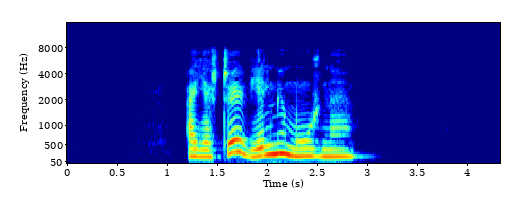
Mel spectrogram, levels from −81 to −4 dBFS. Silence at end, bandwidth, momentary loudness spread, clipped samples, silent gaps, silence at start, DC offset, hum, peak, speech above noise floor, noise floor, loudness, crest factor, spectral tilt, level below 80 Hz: 1.45 s; 8 kHz; 11 LU; under 0.1%; none; 1.2 s; under 0.1%; none; -10 dBFS; 65 dB; -87 dBFS; -24 LUFS; 16 dB; -7.5 dB/octave; -70 dBFS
